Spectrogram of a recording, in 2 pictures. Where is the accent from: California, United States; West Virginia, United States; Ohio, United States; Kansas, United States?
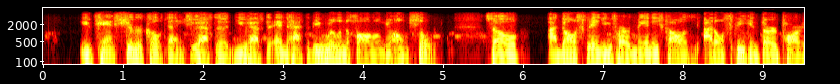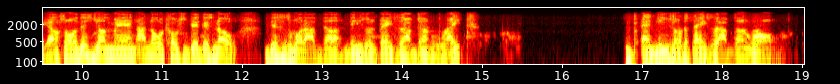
West Virginia, United States; Well, I grew up in West Virginia.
